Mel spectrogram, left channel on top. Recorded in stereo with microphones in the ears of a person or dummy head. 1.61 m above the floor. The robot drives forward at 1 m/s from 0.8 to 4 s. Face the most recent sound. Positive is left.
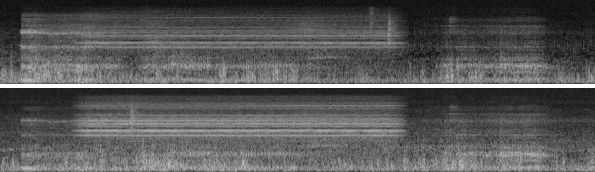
turn(degrees=5)  # may be behind; listen again after turning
